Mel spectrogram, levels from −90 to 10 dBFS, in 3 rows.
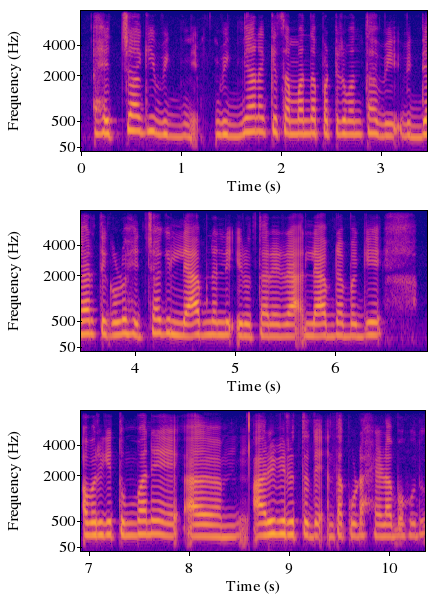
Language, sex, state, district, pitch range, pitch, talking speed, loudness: Kannada, female, Karnataka, Chamarajanagar, 225-255 Hz, 240 Hz, 120 wpm, -17 LUFS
